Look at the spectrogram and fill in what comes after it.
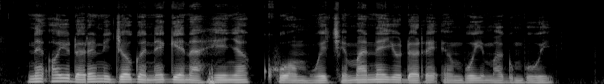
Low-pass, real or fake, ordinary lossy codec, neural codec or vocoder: none; fake; none; vocoder, 44.1 kHz, 128 mel bands every 512 samples, BigVGAN v2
